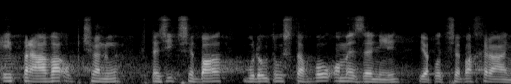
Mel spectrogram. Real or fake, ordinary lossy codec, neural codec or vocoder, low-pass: fake; Opus, 24 kbps; codec, 16 kHz in and 24 kHz out, 1.1 kbps, FireRedTTS-2 codec; 9.9 kHz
